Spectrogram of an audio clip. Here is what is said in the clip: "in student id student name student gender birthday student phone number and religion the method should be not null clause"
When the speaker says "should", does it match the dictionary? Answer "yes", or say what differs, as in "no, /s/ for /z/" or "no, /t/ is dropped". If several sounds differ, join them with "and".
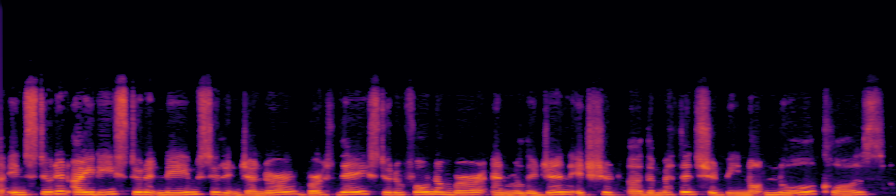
yes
